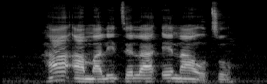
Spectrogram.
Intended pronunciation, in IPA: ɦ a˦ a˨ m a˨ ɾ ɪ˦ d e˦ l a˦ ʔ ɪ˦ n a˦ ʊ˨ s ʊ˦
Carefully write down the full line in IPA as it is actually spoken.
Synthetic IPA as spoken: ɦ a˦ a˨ m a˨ l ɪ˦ t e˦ l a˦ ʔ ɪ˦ n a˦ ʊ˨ t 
